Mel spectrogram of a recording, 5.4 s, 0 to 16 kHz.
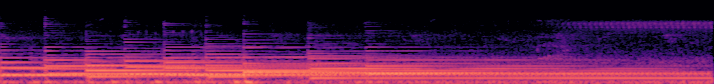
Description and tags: outdoor piano harp 3
A junked upright piano sits in my yard, 15 feet away from the street curb. (Of course, I deliberately put it there:) It's been sitting there for about 3 years, occasionally shedding pieces of wood after seasonal changes, rain, etc. I occasionally record it, checking its detuning process. Sometimes, I'll play it with sticks, throw pine cones at it, stuff leaves and twigs between the strings. The samples here are just a small tidbit of what's played...perhaps I'll create an album entirely out of these recordings. Pardon the ambient sounds, but if you like it, perhaps I can synchronize my playing with (my backyard) eagle screeches when they choose to groove with me.
Piano-strings, Detuned-piano, Rusty-wires, Rusty-strings, la-Stephen-Scott, Detuned, beautiful-decay, Weathered-piano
